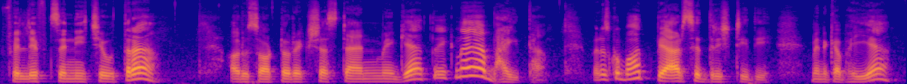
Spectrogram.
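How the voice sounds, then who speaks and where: A man's voice: medium pitch, a little fast. A male spiritual speaker tells a teaching story, his voice swinging widely up and down. He acts out the lines of the people in it and slips English words into his talk. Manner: acts out dialogue in lively voices; mixes English words into Hindi. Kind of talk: storytelling sermon.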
